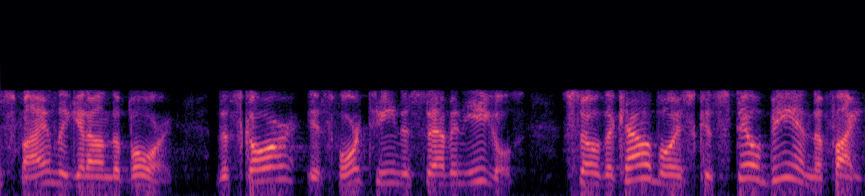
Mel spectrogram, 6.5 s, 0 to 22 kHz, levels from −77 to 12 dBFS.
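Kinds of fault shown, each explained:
GSM full-rate codec: throughout, the speech is confined to a telephone band of roughly 300 Hz to 3.7 kHz with nothing above 3.8 kHz, and a plainly audible buzzy, gravelly roughness, consistent with a 13 kbps coder that models the vocal tract and excites it with sparse, regularly spaced pulses.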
